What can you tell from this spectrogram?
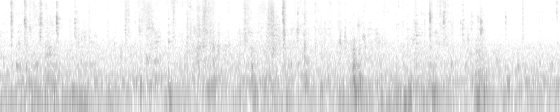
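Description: Faint eating by hand: fingers squishing and mixing rice and curry on a plate, with chewing and mouth smacks, a scatter of small irregular clicks.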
